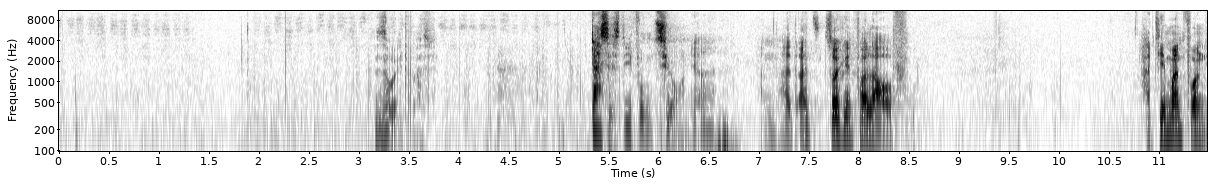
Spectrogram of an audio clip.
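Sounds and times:
scratching strokes on a board drawing a function graph: 0.0 - 5.6
speech: 3.2 - 3.8, 5.3 - 8.6, 10.8 - 11.4.

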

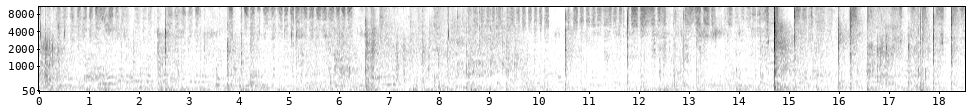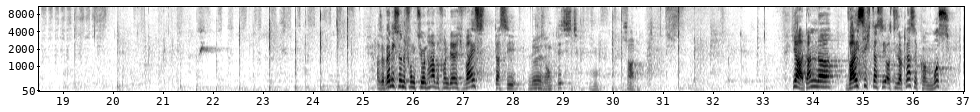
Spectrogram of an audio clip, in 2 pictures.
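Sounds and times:
handwriting scratchy strokes writing out a solution: 0.1 - 7.0, 8.1 - 20.3, 21.0 - 25.0
speech: 25.3 - 30.6, 33.6 - 36.8.

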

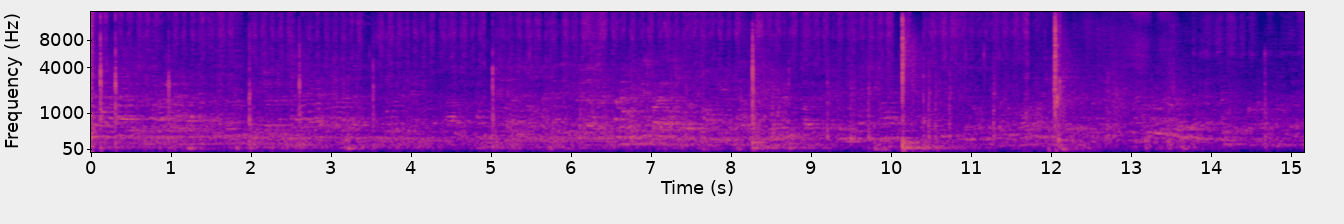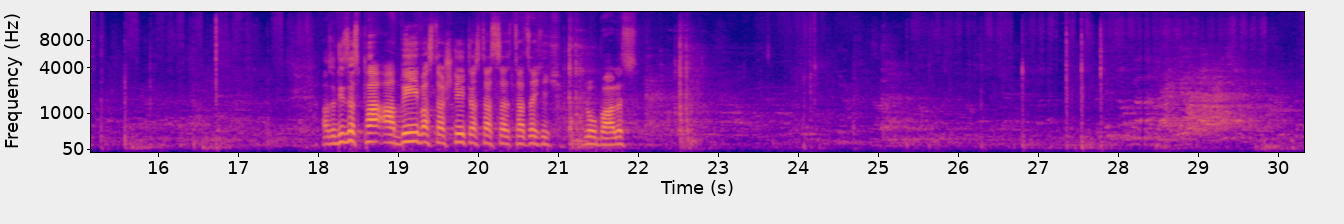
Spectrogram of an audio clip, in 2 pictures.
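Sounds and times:
chalk tapping on a blackboard: 0.0 - 17.7, 25.4 - 28.3
chalk writing on a blackboard during a mathematics lecture: 0.0 - 19.5, 25.1 - 30.3
speech: 18.1 - 22.0
laughter: 28.3 - 30.3.

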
